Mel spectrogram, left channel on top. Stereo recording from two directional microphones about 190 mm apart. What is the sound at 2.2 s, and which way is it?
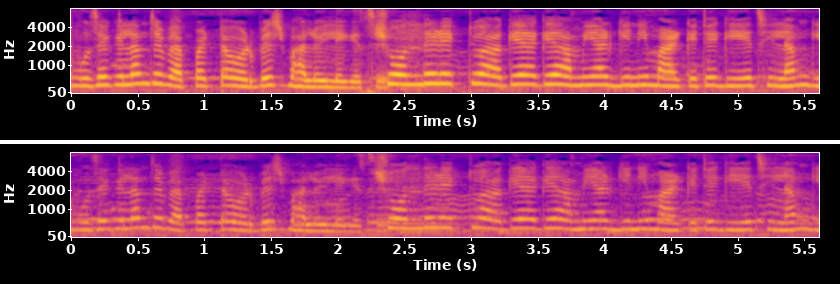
Speech, 40° left (ahead or behind).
